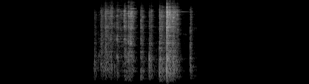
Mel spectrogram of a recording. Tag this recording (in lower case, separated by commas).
domestic sounds, cutlery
